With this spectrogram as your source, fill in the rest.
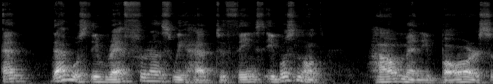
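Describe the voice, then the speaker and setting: Here a man talks with a Swedish accent. His pace is fairly slow. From Sweden. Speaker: dance teacher and historian. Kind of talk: interview.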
